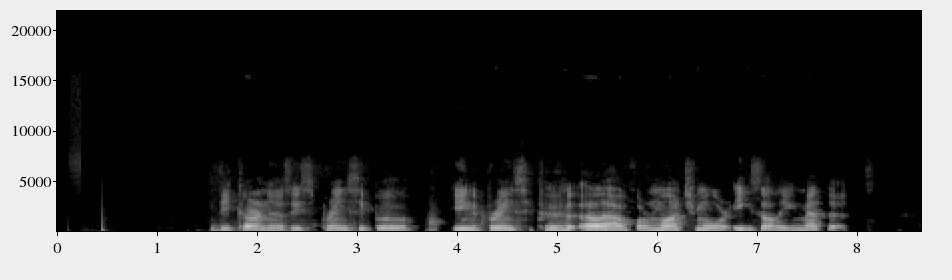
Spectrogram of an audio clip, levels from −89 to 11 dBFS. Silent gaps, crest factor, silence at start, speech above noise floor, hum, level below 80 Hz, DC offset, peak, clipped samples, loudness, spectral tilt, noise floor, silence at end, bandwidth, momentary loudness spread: none; 20 dB; 1.55 s; 64 dB; none; -62 dBFS; under 0.1%; -6 dBFS; under 0.1%; -25 LUFS; -8.5 dB/octave; -88 dBFS; 0.8 s; 7.2 kHz; 14 LU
